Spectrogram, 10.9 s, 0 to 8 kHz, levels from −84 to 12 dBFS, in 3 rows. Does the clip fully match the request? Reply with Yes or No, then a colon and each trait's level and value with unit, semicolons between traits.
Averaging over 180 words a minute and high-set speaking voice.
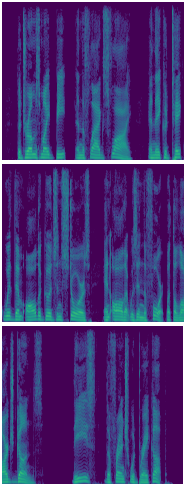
No: average, 200 wpm; medium, 140 Hz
